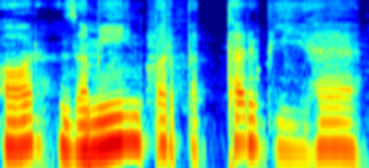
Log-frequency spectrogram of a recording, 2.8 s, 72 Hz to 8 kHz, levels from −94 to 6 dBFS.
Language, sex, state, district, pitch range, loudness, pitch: Hindi, male, Jharkhand, Ranchi, 125-145 Hz, -16 LUFS, 135 Hz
